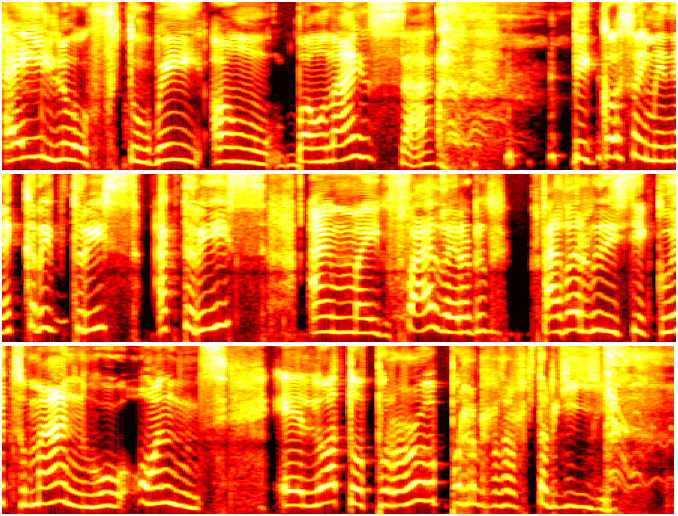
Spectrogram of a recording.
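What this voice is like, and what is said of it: Fake Spanish accent. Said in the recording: “Well, you're from Spain... this is a Spanish accent”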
